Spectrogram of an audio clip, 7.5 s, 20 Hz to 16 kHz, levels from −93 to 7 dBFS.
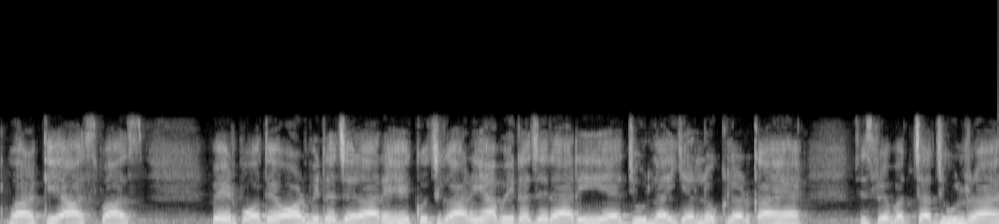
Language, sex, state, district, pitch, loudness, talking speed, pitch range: Hindi, female, Bihar, Araria, 230 Hz, -11 LUFS, 215 wpm, 220-235 Hz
